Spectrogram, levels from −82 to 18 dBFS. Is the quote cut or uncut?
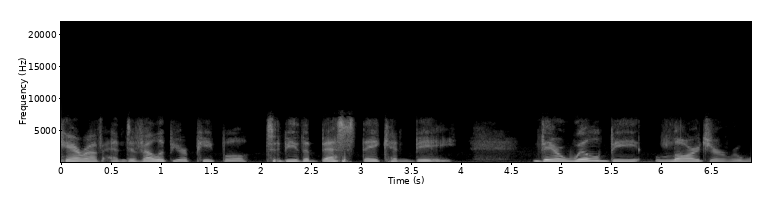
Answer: uncut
